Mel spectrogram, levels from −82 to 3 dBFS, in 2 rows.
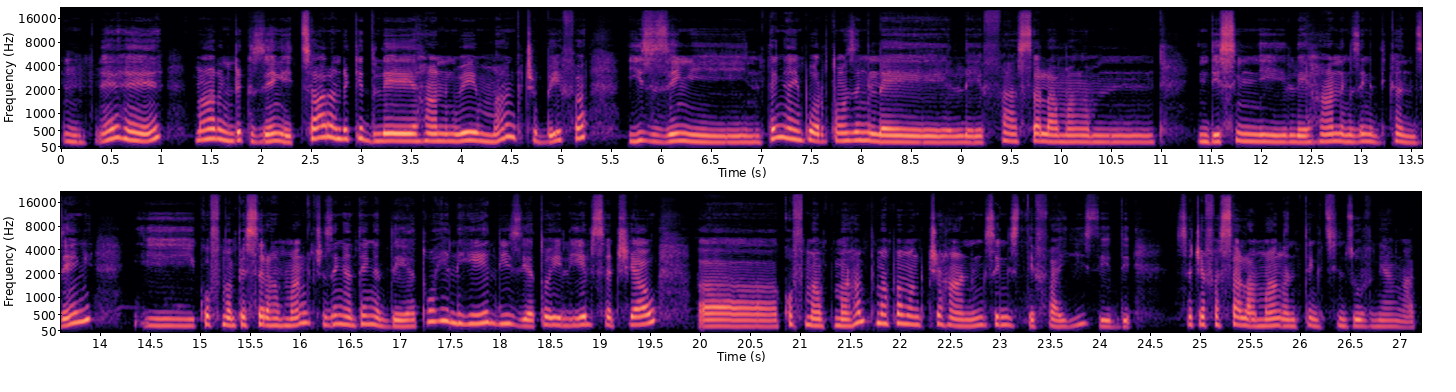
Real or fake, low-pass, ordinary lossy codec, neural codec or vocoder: fake; none; none; vocoder, 44.1 kHz, 128 mel bands, Pupu-Vocoder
